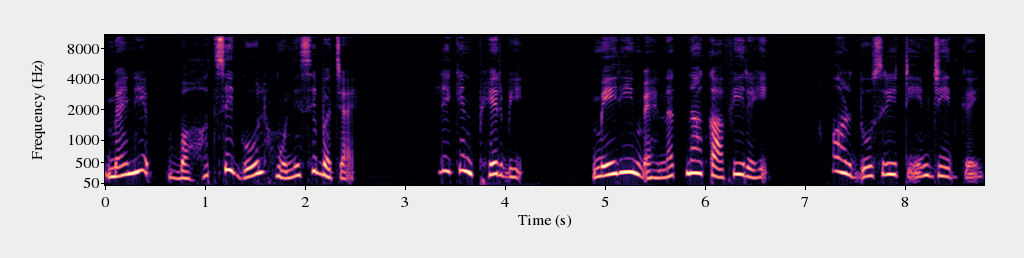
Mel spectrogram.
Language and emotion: Urdu, sad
